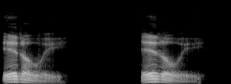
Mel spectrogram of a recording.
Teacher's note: short i sound fast d sound schwa sound and an ending with a long i sound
